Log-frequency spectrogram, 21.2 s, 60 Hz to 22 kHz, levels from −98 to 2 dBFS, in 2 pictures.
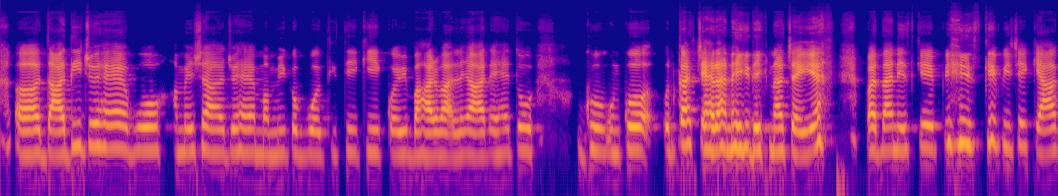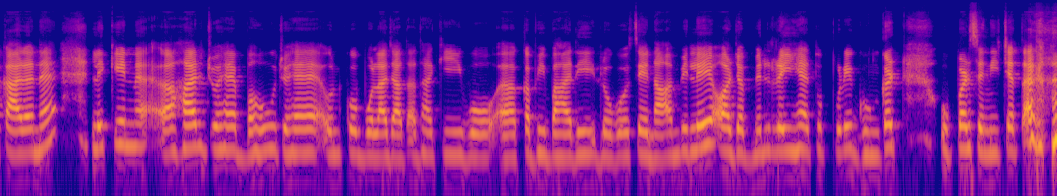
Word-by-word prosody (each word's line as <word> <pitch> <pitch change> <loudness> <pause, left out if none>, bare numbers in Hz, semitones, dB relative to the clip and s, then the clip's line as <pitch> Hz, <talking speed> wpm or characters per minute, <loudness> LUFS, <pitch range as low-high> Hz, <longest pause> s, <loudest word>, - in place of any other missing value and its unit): अ, 215 0 +6
दादी 215 +5 +4
जो 270 +2 -1
है 255 -1 +3
वो 240 0 +1 0.2
हमेशा 230 0 0
जो 225 +1 -4
है 225 -1 -1
मम्मी 210 0 -7
को 220 - -1
बोलती 210 0 -7
थी 225 -1 -8
कि 225 -1 -5
कोई 210 -1 -5
भी 215 - -3
बाहर 200 0 +4
वाले 205 0 +1
आ 205 -1 +5
रहे 210 +1 -1
हैं 220 +1 -8
तो, 235 -1 -2 0.5
घु 230 +3 -5 0.2
उनको 230 +2 +4 0.3
उनका 285 -13 +5
चेहरा 250 -3 +7
नहीं 250 +1 +4
देखना 235 -1 +4
चाहिए। 225 0 +6 0.5
पता 235 0 +5
नहीं 240 -1 0
इसके 250 +2 0
पी 295 +1 +2
इसके 290 +3 0
पीछे 270 0 -4
क्या 225 -3 +2
कारण 220 0 +2
है। 270 - -1 0.4
लेकिन 270 +2 -4
अ, 385 - -2
हर 255 +1 +4
जो 245 - -5
है, 245 0 -2
बहू 225 +4 -6
जो 225 - -5
है, 225 0 -2
उनको 215 0 -9
बोला 195 -1 -1
जाता 195 -1 -4
था 210 -2 -9
कि 210 0 -15
वो 195 -1 -5
अ, 190 0 -3
कभी 215 0 -6
बाहरी 200 +1 -4
लोगों 200 +1 -9
से 215 -2 -2
ना 190 -1 -2
मिले 245 +4 +1
और 240 -5 +1
जब 220 -3 -3
मिल 220 +2 -9
रही 230 0 0
हैं 245 -2 -1
तो 240 - -12
पूरे 245 +3 -5
घूँघट 215 +4 -4 0.4
ऊपर 245 +2 -1
से 240 -2 -2
नीचे 220 +1 -3
तक 290 -2 +6
225 Hz, 200 wpm, -23 LUFS, 210-245 Hz, 0.5 s, चेहरा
